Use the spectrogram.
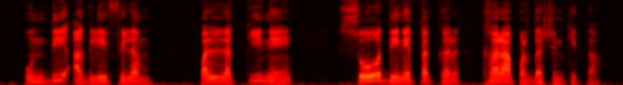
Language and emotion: Dogri, neutral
